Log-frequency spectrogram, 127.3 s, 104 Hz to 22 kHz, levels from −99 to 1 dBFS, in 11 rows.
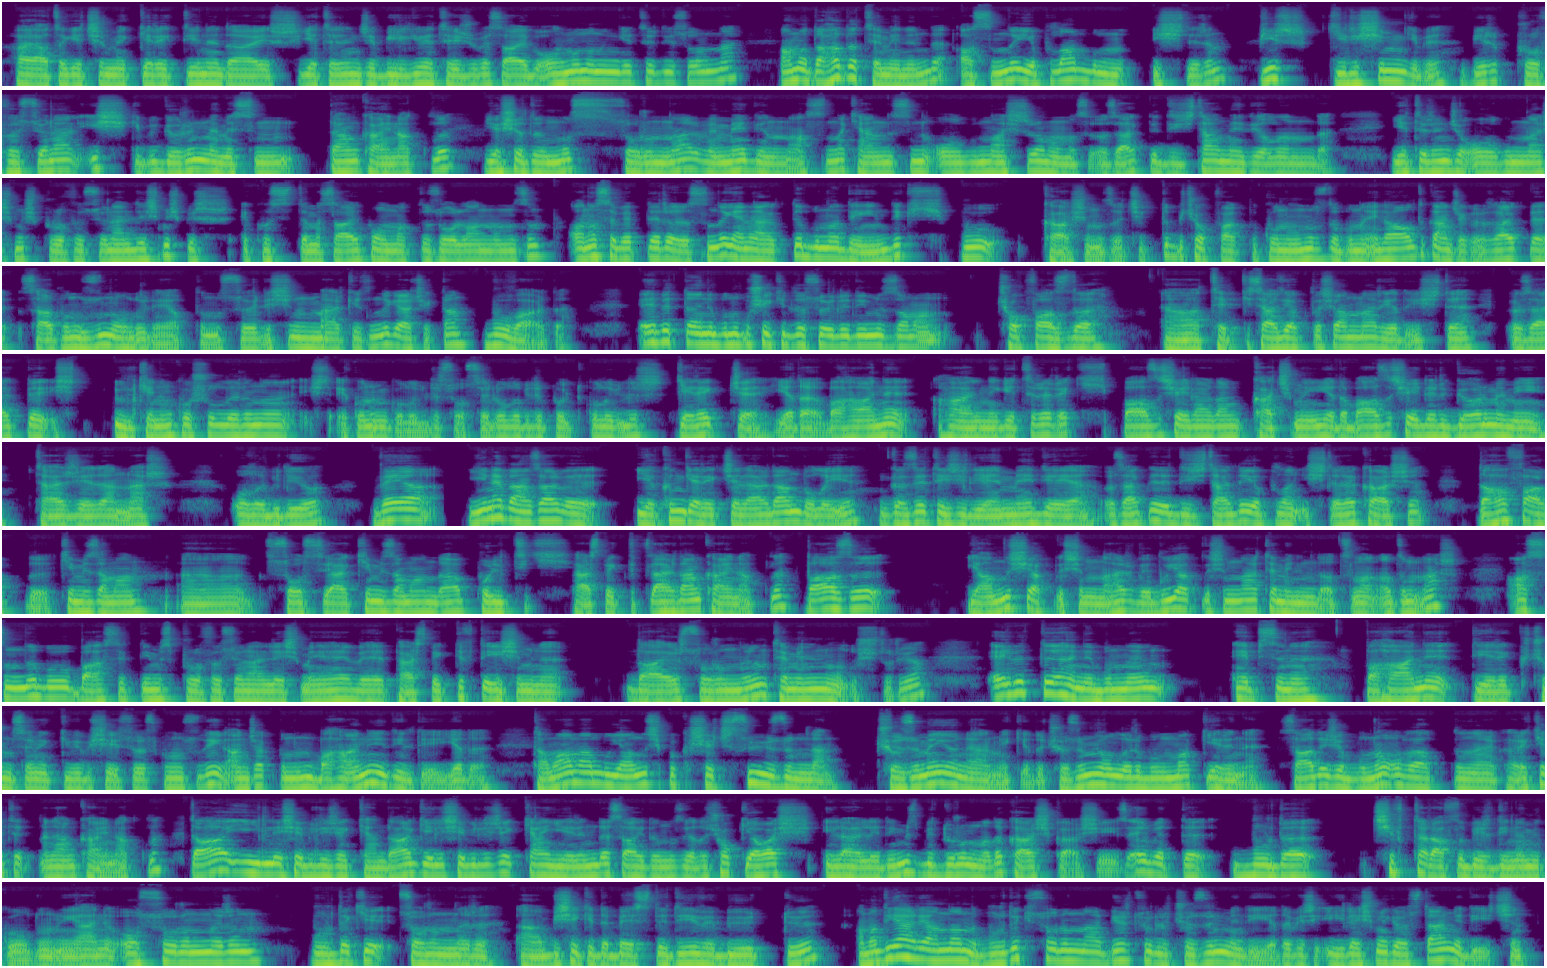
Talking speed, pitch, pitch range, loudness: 120 wpm, 115 Hz, 105-130 Hz, -24 LUFS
